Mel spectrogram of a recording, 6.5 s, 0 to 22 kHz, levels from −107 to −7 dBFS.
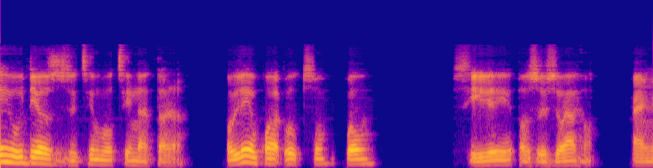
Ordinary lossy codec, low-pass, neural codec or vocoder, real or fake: none; 7.2 kHz; codec, 16 kHz, 1 kbps, FunCodec, trained on LibriTTS, 50 frames a second; fake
